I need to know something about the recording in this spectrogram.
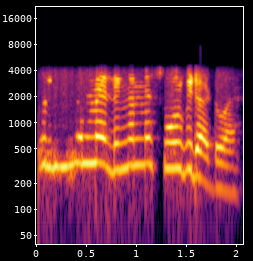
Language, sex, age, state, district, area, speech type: Sindhi, female, 30-45, Rajasthan, Ajmer, urban, conversation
